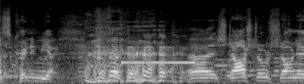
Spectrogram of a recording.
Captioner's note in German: lachen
